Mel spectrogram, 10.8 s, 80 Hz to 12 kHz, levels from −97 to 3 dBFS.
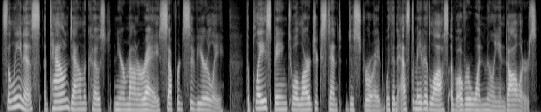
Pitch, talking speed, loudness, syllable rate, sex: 170 Hz, 150 wpm, -22 LUFS, 4.7 syllables/s, female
